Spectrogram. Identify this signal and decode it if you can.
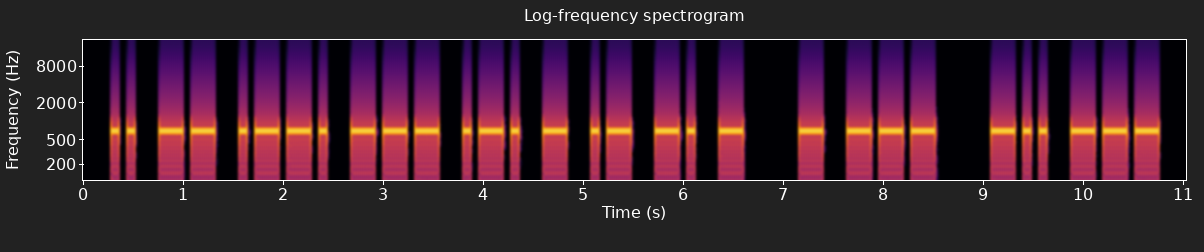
Morse code, heard as a keyed tone, about 15 wpm, 700 Hz. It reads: IMPORTANT TO DO
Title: Sentences from Top 1000 Words - Review Part 4 - 15wpm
